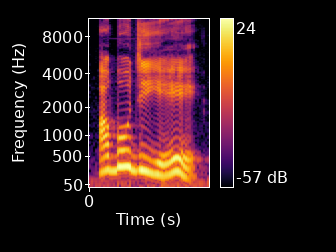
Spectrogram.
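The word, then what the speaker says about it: 아버지의: இந்த ஐன்ற இந்த சொல் வந்து ஒரு பெயர் சொல்லோடு சேரும்போது உச்சரிப்பு வந்து ஏவாக உச்சரிக்கப்படும். உதாரணத்தை பார்க்கும்போது உங்களுக்கு விளங்கும். முதலாவது பாருங்கள், அபோஜியே.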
